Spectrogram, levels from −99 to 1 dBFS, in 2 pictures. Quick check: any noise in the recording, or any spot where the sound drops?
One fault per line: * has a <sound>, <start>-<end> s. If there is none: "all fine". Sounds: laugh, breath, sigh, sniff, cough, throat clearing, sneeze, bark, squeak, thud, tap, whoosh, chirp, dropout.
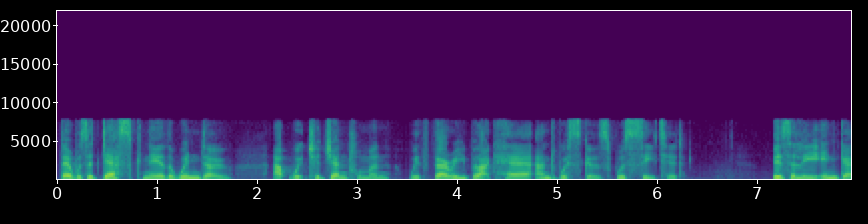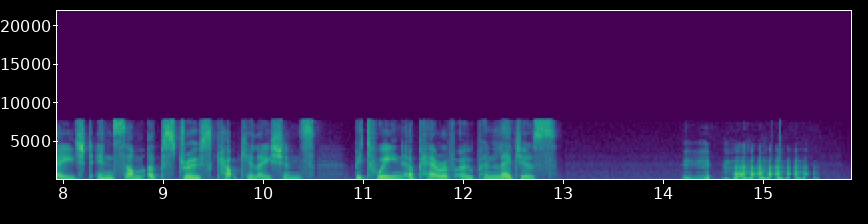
* has a laugh, 14.2-15.6 s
